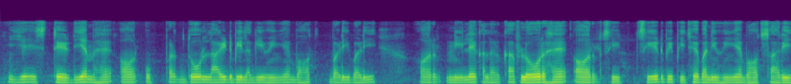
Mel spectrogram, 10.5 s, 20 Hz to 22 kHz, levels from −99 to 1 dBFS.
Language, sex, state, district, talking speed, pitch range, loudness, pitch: Hindi, male, Uttar Pradesh, Etah, 165 wpm, 115-125 Hz, -19 LUFS, 120 Hz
